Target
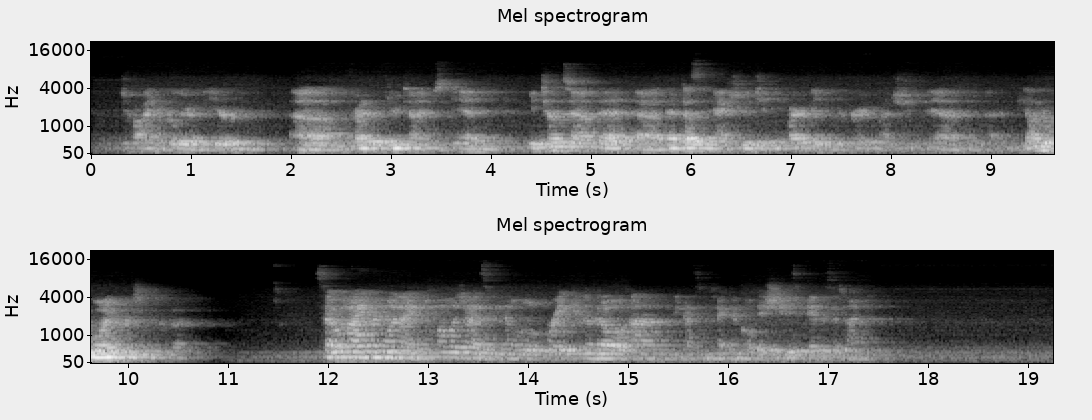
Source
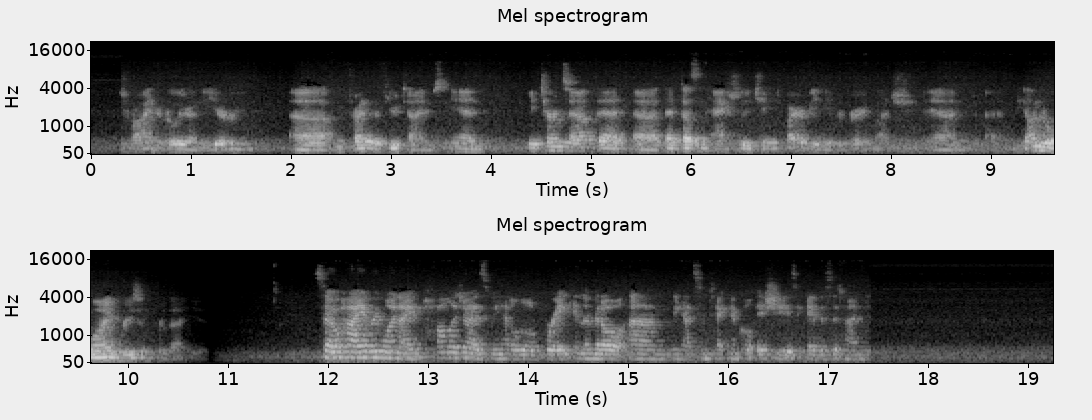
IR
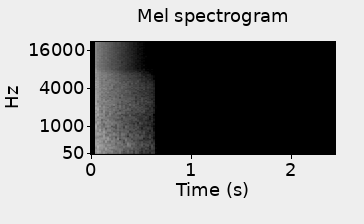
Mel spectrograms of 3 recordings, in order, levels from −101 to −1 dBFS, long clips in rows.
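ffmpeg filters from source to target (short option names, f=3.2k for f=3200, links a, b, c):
-filter_complex "[0:a]asettb=1/sr,asplit=3[a][b][c];[a]atrim=end=14.994[d];[b]atrim=start=14.99:end=16.11,asetpts=PTS-STARTPTS,afade=t=in:d=0.004:c=qsin,afade=t=out:st=1.116:d=0.004:c=qsin,lowpass=f=2.4k:p=1[e];[c]atrim=start=16.106[f];[d][e]acrossfade=d=0.004:c1=hsin:c2=qsin[g];[g][f]acrossfade=d=0.004:c1=qsin:c2=hsin[h];[1:a]atrim=start_sample=2205,asetrate=34839,aresample=44100[i];[h][i]afir=irnorm=-1:irlink=0,volume=-10dB"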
